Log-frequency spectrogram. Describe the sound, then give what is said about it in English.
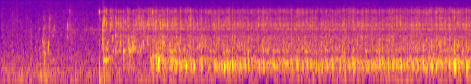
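After a brief quiet moment, a steady rush of ordinary water jets flowing from nozzles starts abruptly and continues evenly, a hissing stream with a faint low mechanical hum beneath it, part of a water-based three-phase high-voltage generator demonstration. “Moving medium is ordinary water.”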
